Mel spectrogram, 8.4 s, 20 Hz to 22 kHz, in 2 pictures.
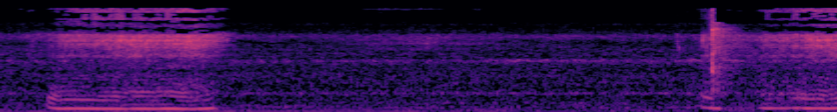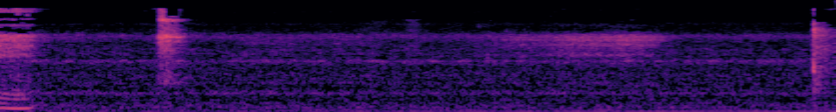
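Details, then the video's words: Snores from Kyro, a 14-month-old pug puppy, while asleep: two loud, grating snorts about three seconds apart, then quiet breathing against a faint room hum. "Our SNORING 14 months old PUG PUPPY"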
